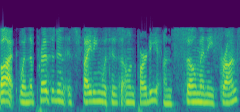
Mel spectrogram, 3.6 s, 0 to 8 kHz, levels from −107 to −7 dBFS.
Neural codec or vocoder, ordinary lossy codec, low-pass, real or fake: vocoder, 44.1 kHz, 128 mel bands, Pupu-Vocoder; AAC, 16 kbps; 7.2 kHz; fake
